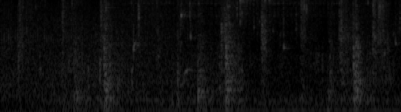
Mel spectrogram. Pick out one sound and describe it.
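Small paws patter softly on wooden stairs.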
